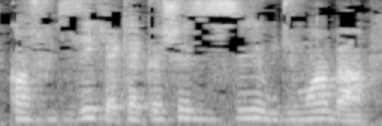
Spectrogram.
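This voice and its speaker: A woman giving an informal tarot reading, speaking haltingly as she searches for words and often clears her throat. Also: fairly low pitch, steady tone, fairly bright tone, a little hiss or hum. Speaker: tarot reader.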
